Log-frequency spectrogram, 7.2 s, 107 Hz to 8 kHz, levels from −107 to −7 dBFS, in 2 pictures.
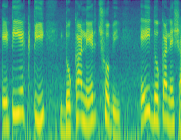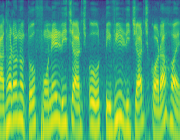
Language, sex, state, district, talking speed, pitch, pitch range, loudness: Bengali, male, West Bengal, Dakshin Dinajpur, 155 wpm, 175 Hz, 155-205 Hz, -13 LUFS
